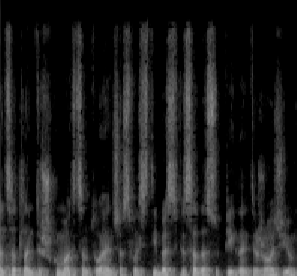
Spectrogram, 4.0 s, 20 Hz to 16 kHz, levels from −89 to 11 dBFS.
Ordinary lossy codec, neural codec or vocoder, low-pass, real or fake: AAC, 48 kbps; none; 14.4 kHz; real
